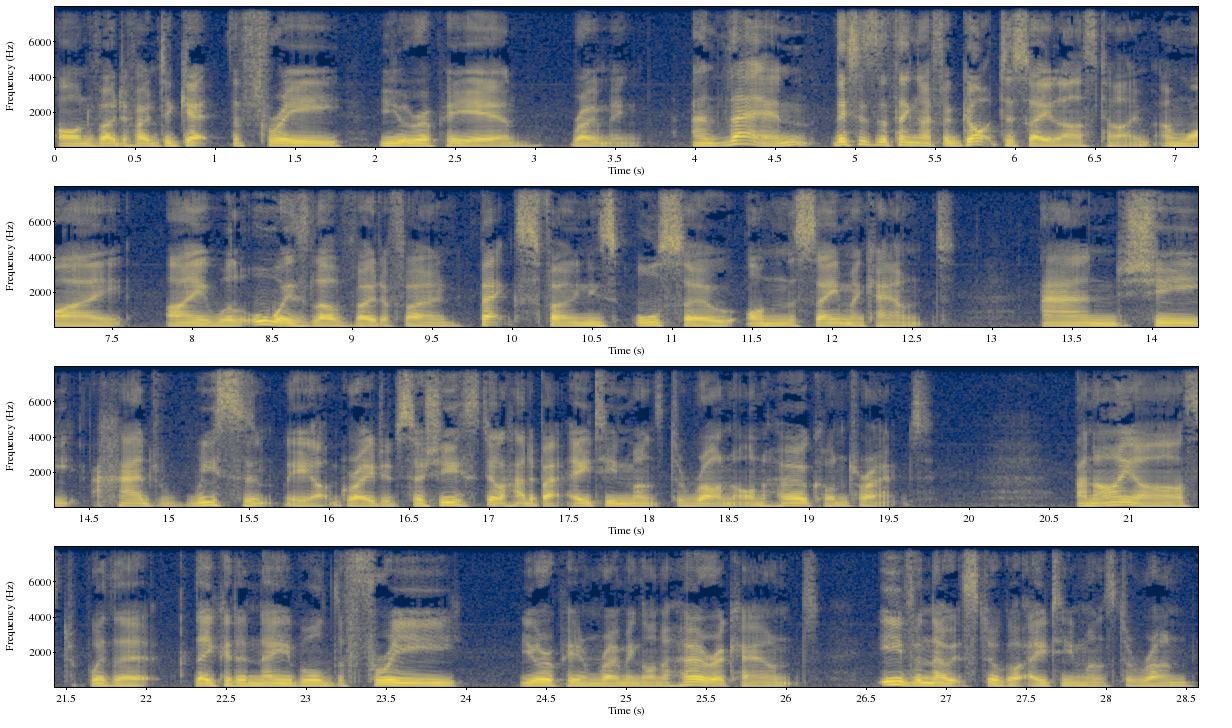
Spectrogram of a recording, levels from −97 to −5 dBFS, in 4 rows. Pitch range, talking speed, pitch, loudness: 105-120 Hz, 155 wpm, 110 Hz, -18 LUFS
